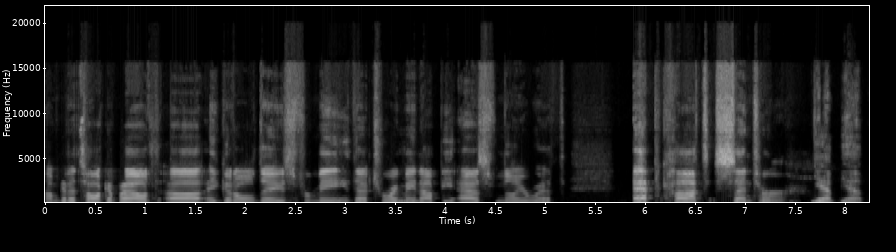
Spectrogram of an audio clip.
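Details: Adult male speaker; normal speech.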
